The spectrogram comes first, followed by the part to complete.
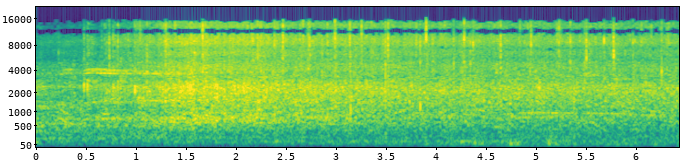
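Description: Large football stadium crowd: a steady din of many voices with clapping, swelling a little between one and three seconds in.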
